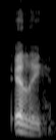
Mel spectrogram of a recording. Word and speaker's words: Illi: And Instagram, at Sir, S-I-R, _ Fly Guy, F-L-Y-G-U-Y, _ Illy, I-L-L-I.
